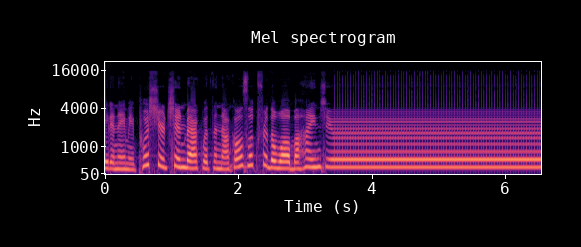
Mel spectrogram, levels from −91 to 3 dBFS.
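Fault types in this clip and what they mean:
system hang loop: from 3.44 s onward a 40 ms slice repeats at 25 Hz as a rough buzz, the frozen system replaying one buffer.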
